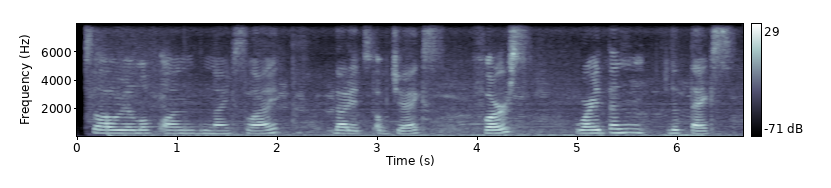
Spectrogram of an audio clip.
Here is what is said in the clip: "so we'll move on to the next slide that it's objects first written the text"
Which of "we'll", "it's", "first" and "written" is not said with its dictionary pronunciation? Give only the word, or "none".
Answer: written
